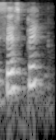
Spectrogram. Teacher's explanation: es una palabra que tiene la mayor fuerza de voz en la penúltima sílaba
